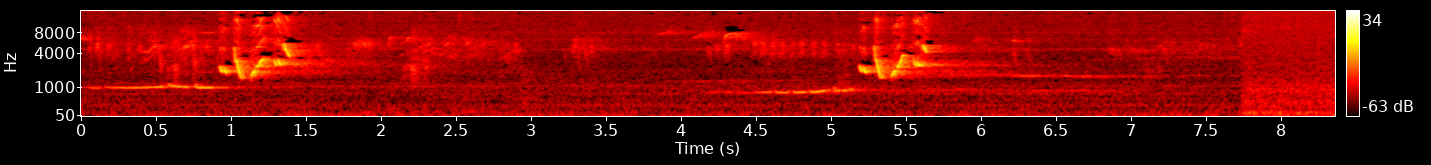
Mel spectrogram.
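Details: Two song phrases from a bush warbler, about four seconds apart. Each is a soft held whistle followed by a loud, tumbling upward flourish. Faint other bird notes and a short burst of rough noise at the very end.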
